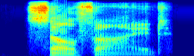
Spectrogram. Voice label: "sulphide", British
